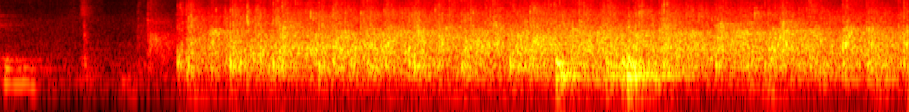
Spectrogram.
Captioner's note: audience applauding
